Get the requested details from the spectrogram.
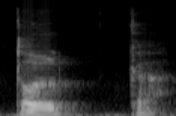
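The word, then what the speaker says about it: только: So as soon as is kak tolka. So kak tolka. So tol is where the stress is, ladies and gents.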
